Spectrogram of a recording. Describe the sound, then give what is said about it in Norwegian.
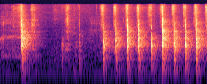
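A knife slices a red onion into rings: a few separate cuts, then a quick, even run of crisp chops, with no talk. “jeg syns det er godt med litt rødløk oppi, bare for å få litt løk igjen også. Den kutter vi bare i i skiver.”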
